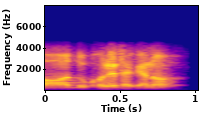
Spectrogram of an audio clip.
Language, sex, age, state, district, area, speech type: Assamese, male, 18-30, Assam, Biswanath, rural, conversation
